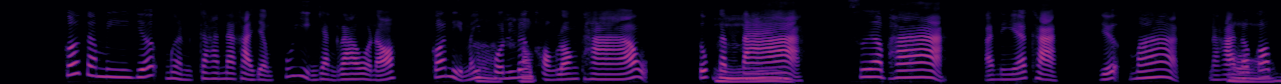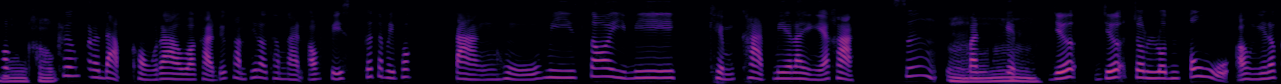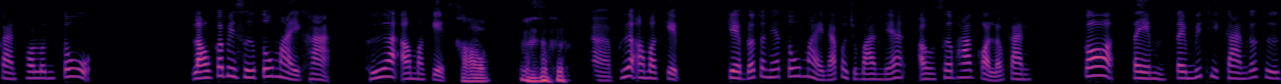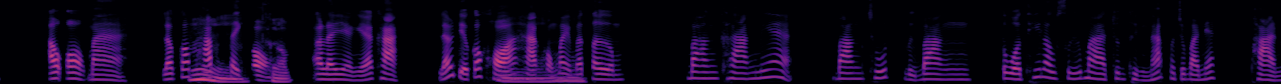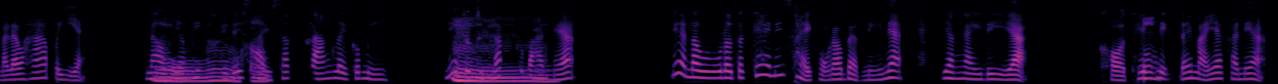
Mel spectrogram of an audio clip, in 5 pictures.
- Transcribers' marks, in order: chuckle
- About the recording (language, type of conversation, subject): Thai, advice, ควรตัดสินใจอย่างไรว่าอะไรควรเก็บไว้หรือทิ้งเมื่อเป็นของที่ไม่ค่อยได้ใช้?
- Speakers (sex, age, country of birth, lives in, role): female, 50-54, Thailand, Thailand, user; male, 35-39, Thailand, Thailand, advisor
